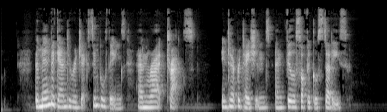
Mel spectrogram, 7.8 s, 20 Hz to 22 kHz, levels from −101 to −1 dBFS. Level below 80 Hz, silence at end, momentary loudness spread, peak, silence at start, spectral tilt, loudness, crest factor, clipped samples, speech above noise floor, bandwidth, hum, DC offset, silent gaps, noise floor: -60 dBFS; 0.8 s; 13 LU; -2 dBFS; 0.7 s; -4 dB/octave; -19 LUFS; 20 dB; under 0.1%; 63 dB; 16 kHz; none; under 0.1%; none; -82 dBFS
